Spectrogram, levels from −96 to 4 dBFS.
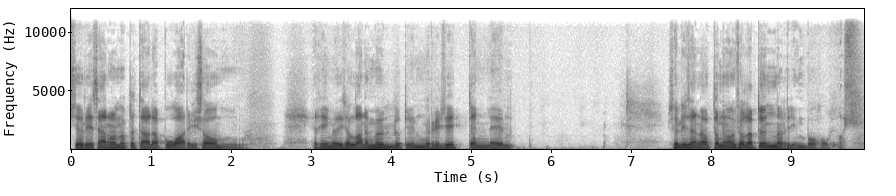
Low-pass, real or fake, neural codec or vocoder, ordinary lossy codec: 10.8 kHz; fake; codec, 24 kHz, 1 kbps, SNAC; none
